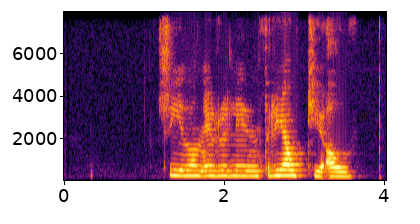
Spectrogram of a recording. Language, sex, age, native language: Icelandic, male, 8, Icelandic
